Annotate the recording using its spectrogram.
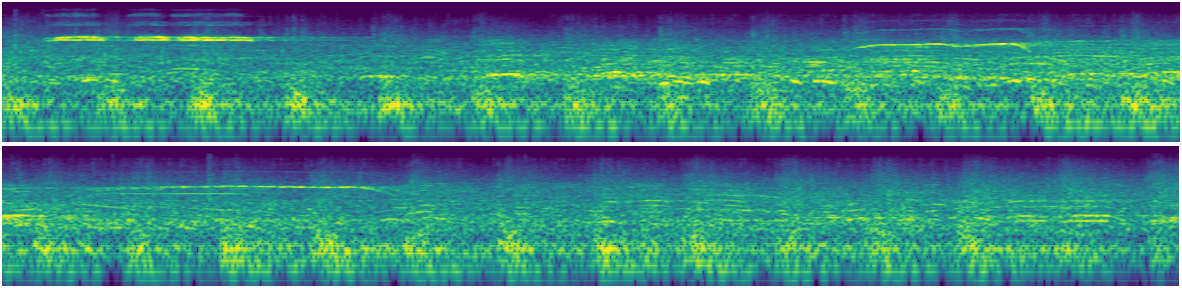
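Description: A large crowd cheers and chants steadily in a big echoing arena.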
